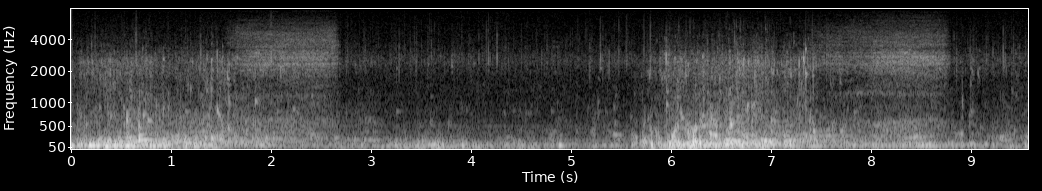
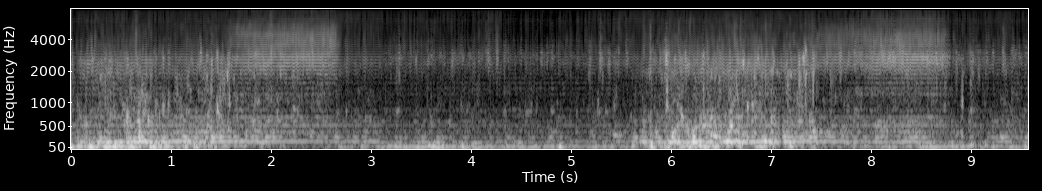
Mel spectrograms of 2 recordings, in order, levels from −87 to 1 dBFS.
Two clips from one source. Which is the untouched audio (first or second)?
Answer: first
